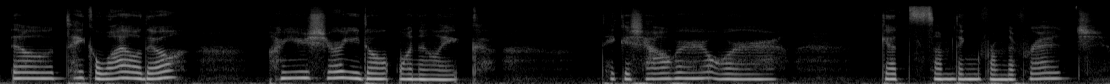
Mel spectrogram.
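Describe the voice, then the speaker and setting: A woman playing a sweet, affectionate young gamer girlfriend in a soft-spoken, gentle, hesitant ASMR roleplay. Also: high voice. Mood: gentle, reassuring. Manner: gentle, cooing, giggly, hesitant.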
